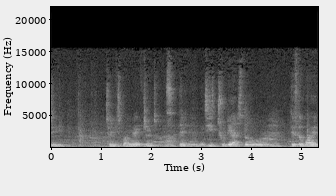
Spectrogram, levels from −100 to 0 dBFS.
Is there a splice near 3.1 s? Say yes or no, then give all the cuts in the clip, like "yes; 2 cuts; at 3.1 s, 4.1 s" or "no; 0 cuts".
yes; 1 cut; at 3.1 s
